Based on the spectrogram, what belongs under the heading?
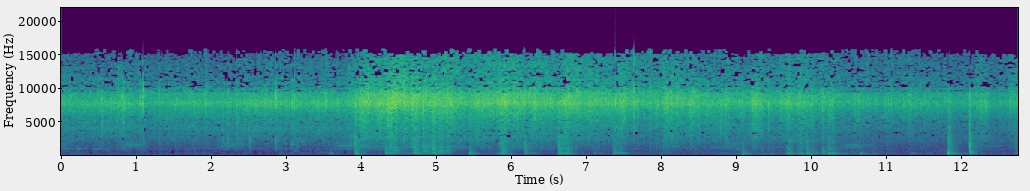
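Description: Anchovy and onion mixture sizzling in a stainless steel pan while a wooden spatula stirs and scrapes it in repeated strokes. The frying hiss grows louder about four seconds in.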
